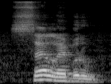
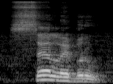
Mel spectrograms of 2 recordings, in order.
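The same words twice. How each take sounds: No difference in how they are said.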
